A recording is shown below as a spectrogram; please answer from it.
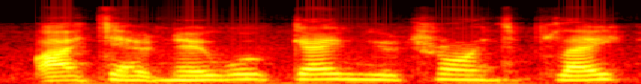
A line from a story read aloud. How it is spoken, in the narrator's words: McClendon said, snarled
